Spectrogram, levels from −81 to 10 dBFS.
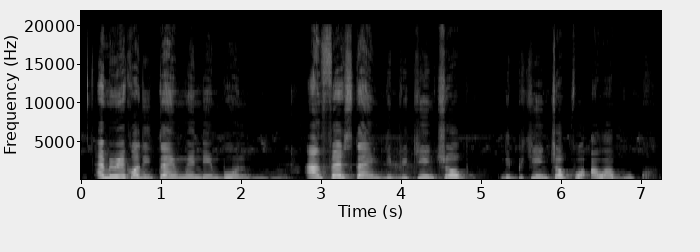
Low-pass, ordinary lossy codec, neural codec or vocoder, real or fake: none; none; none; real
